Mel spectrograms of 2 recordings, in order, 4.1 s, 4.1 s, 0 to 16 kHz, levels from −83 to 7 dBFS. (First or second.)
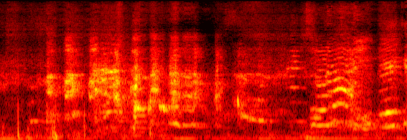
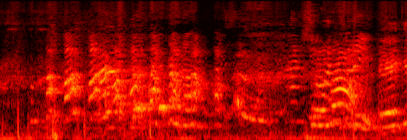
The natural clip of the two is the second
